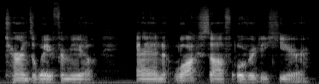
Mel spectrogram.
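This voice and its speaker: Casting: low, gravelly man running a tabletop game, bright edge, unhurried. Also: faint music behind. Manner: relaxed, hesitant narration with fillers. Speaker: game master.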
